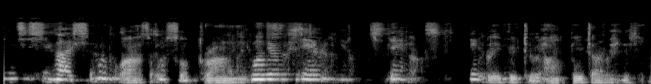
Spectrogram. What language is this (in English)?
English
